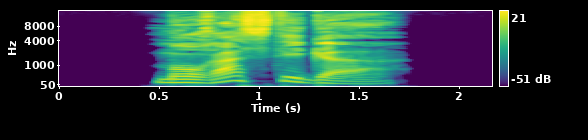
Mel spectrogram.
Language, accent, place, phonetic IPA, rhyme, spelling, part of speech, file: German, Germany, Berlin, [moˈʁastɪɡɐ], -astɪɡɐ, morastiger, adjective, De-morastiger.ogg
- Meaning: 1. comparative degree of morastig 2. inflection of morastig: strong/mixed nominative masculine singular 3. inflection of morastig: strong genitive/dative feminine singular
